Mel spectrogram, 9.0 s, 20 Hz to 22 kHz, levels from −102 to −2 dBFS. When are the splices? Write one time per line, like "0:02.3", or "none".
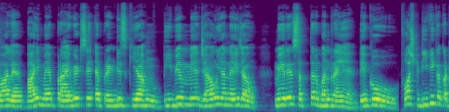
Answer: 0:07.9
